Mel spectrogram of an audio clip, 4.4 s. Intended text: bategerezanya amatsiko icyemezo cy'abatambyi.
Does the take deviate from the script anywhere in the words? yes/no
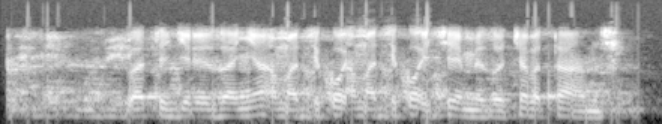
yes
